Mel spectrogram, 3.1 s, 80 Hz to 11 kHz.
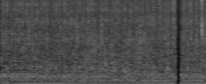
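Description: Grumman F3F biplane propeller engine from Aeroplane Heaven in the FSX flight simulator, a steady droning hum held at even loudness throughout, with one brief dip near the end.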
